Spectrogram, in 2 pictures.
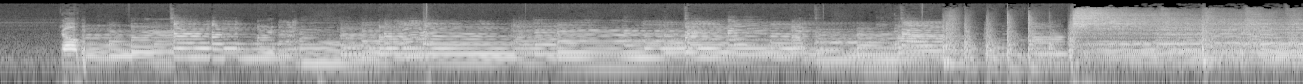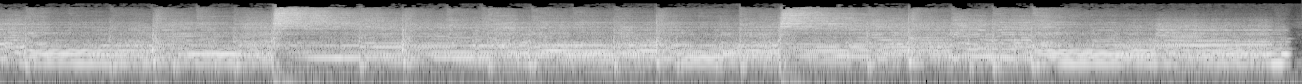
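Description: Rock band playing: an electric guitar riff alone for about the first ten seconds, then the drum kit comes in and the full band plays, with crash cymbal hits.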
